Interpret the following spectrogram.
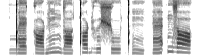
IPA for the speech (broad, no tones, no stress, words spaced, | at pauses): ŋ͡ǃɛ kɒɖĩ ndɒŋ͡ǃɔɖʱɯ ʃuǃʼĩ | ɛ̃ʔ nzɒ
